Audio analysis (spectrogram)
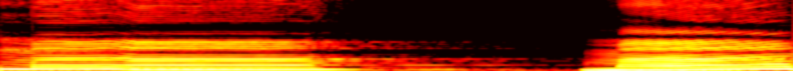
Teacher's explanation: karena ada Alif didahului baris fathah maka cara bacanya dipanjangkan mimnya dua harakat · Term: Mad Thobi'i doohiri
